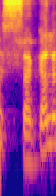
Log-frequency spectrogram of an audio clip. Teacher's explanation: जैसे बिहार में श को दंत हो या मूर्धन्य हो सभी को दंत सकार बोल देते हैं।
